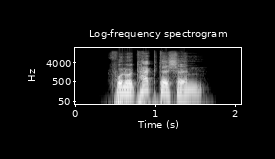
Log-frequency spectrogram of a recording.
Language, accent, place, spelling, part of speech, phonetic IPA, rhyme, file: German, Germany, Berlin, phonotaktischen, adjective, [fonoˈtaktɪʃn̩], -aktɪʃn̩, De-phonotaktischen.ogg
- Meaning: inflection of phonotaktisch: 1. strong genitive masculine/neuter singular 2. weak/mixed genitive/dative all-gender singular 3. strong/weak/mixed accusative masculine singular 4. strong dative plural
